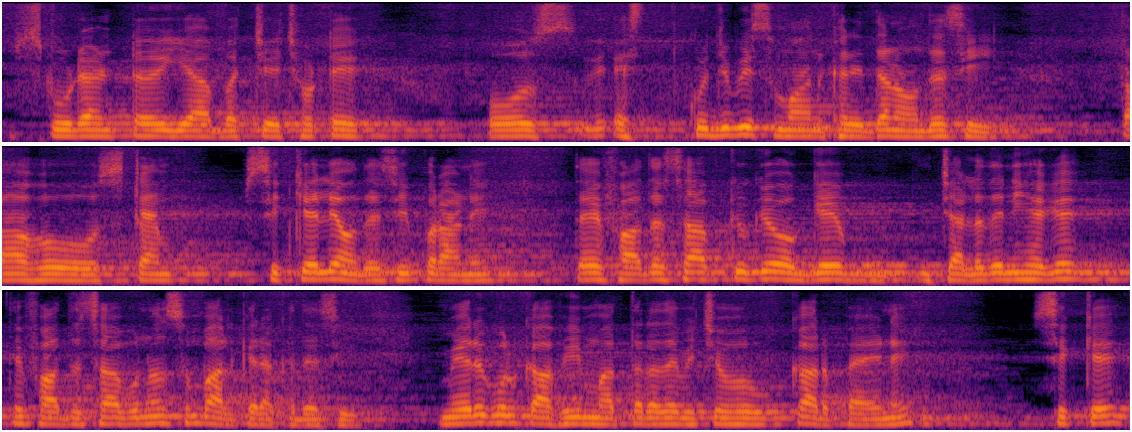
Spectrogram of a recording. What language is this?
Punjabi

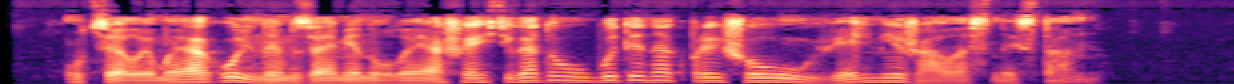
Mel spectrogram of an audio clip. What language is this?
Belarusian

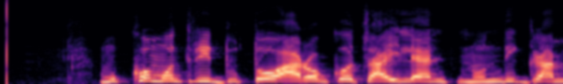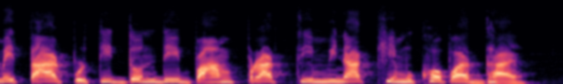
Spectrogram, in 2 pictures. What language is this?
Bangla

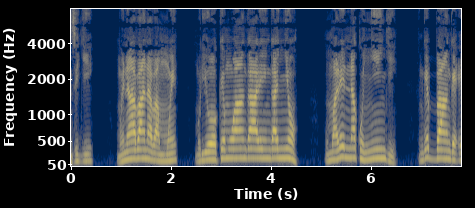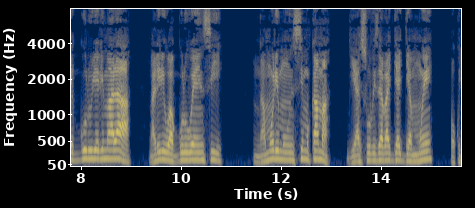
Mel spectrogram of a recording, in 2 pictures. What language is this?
Ganda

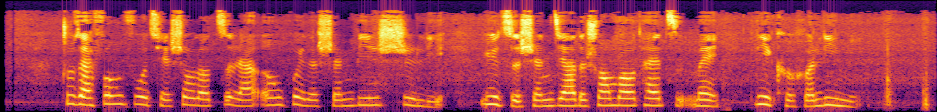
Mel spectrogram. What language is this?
Chinese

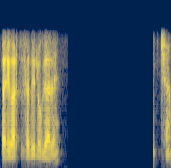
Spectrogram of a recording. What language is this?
Hindi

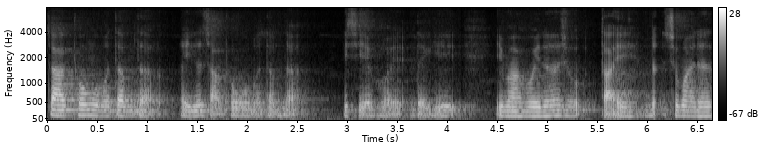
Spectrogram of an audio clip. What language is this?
Manipuri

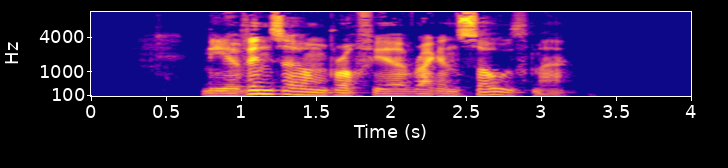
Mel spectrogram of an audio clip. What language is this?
Cornish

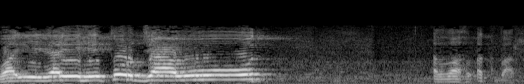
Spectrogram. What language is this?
Urdu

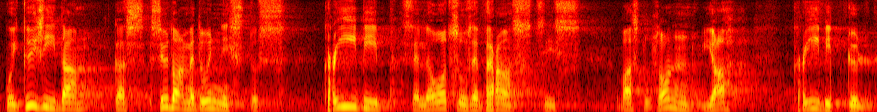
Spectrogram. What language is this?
Estonian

